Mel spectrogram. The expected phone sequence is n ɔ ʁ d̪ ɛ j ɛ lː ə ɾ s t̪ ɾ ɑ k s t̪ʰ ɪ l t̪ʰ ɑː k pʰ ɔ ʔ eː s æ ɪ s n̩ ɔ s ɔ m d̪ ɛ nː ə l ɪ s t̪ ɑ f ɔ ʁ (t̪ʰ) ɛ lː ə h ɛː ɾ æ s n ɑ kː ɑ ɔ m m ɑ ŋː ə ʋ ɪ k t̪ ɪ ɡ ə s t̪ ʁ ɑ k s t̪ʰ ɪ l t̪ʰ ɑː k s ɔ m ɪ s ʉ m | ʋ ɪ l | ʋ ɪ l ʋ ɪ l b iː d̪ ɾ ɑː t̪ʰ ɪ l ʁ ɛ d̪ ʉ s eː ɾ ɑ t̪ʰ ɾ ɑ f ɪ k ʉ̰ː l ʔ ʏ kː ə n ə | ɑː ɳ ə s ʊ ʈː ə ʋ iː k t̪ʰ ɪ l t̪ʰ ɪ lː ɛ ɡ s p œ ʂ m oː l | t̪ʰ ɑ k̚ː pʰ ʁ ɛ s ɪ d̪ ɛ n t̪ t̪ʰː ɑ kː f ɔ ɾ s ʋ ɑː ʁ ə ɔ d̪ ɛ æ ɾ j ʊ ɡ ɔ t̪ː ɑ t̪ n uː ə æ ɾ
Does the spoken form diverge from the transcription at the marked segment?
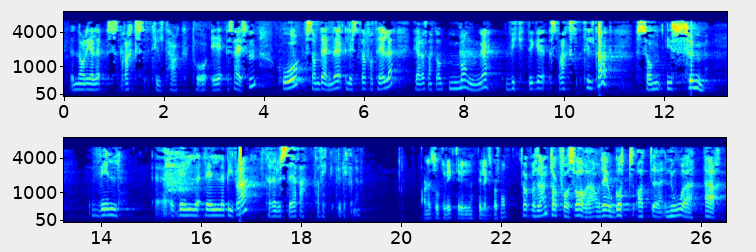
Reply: no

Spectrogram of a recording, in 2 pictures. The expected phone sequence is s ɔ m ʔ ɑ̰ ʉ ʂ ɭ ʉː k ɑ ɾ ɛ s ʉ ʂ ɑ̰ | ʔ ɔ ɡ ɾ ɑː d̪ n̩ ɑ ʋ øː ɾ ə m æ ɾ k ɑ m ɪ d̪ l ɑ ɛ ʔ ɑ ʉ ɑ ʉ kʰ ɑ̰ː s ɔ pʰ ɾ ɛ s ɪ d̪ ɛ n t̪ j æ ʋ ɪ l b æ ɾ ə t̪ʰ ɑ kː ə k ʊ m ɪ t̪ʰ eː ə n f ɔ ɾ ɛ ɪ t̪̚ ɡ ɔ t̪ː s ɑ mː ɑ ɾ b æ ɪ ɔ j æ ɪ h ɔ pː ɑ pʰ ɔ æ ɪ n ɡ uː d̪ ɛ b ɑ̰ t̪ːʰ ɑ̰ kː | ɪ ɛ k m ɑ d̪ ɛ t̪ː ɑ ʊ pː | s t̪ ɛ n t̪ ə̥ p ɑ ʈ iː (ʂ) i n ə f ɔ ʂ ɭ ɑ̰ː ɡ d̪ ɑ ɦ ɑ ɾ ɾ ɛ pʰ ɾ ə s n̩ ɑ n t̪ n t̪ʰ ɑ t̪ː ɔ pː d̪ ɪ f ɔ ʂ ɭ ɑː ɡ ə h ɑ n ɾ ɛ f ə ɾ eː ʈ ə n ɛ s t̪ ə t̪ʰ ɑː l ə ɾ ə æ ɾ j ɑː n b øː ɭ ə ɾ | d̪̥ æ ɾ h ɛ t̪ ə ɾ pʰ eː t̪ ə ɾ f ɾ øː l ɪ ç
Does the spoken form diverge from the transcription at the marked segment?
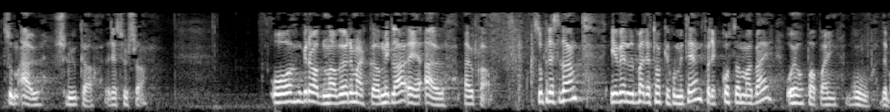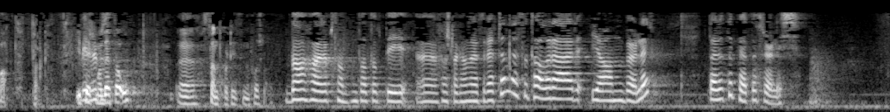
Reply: yes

